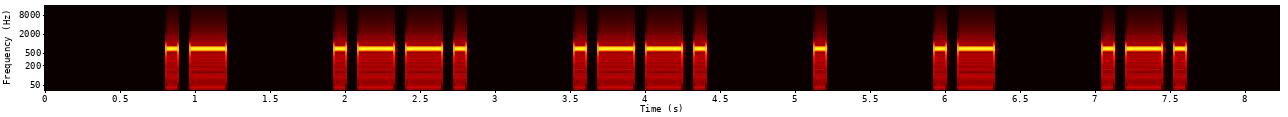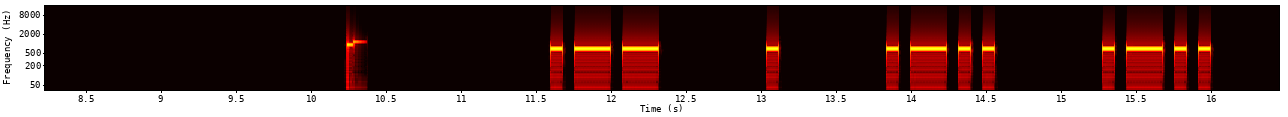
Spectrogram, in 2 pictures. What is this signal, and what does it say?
Morse code, heard as a keyed tone, about 15 wpm, spaced as for 9 wpm, 700 Hz. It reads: APPEAR WELL
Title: 3x Character Spacing - Top 500 Words - 15wpm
